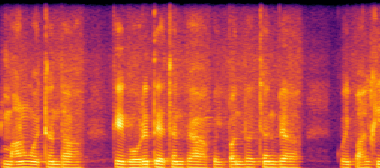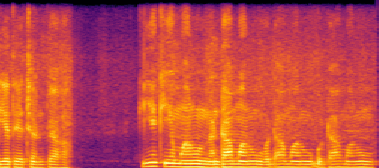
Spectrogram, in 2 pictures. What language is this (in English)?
Sindhi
